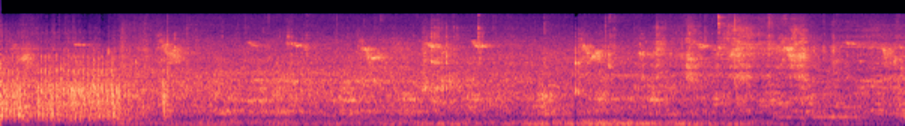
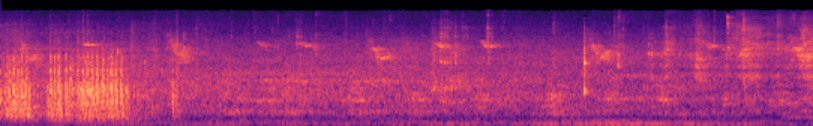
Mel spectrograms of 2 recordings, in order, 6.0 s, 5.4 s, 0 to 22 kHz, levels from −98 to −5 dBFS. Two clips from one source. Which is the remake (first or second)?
first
